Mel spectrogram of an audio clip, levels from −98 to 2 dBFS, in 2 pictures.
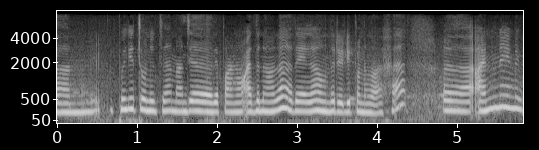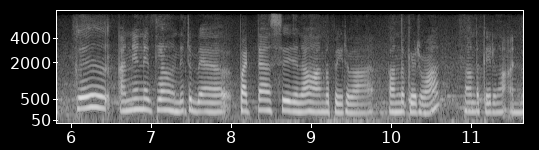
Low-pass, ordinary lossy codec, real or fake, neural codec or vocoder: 7.2 kHz; MP3, 64 kbps; fake; codec, 16 kHz, 1 kbps, X-Codec, HuBERT features, trained on balanced general audio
